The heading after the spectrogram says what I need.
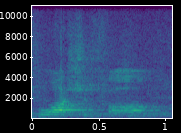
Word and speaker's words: Washita: It's spelled like ouch with an A in it. It's Washita. And I've noticed some of the nurseries spell wash with a W.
